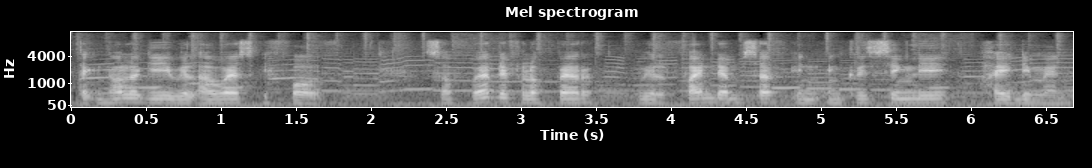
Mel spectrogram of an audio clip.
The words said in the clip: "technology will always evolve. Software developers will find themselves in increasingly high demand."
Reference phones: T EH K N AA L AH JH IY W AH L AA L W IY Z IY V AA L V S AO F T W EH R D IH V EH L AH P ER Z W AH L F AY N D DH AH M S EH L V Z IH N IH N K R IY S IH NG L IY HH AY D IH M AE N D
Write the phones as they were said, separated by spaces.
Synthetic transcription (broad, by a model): T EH K N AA L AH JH IY W AH L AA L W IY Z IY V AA L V S AO F T W EH R D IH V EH L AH P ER W AH L F AY N D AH M S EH L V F IH N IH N K R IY S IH NG L IY HH AY D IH M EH N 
